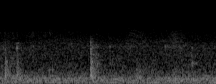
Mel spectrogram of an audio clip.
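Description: Quiet room tone: a steady low hum, with a couple of faint clicks just after the start and about a second in.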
